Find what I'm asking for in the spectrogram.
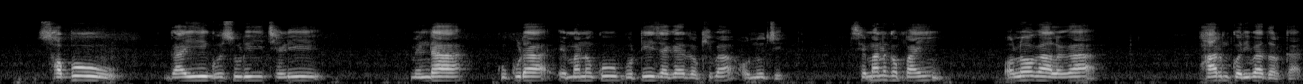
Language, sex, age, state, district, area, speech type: Odia, male, 45-60, Odisha, Kendrapara, urban, spontaneous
